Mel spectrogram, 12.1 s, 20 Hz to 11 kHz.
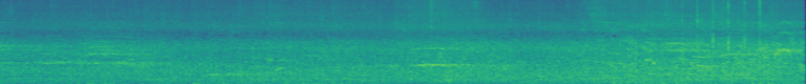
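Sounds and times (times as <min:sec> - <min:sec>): spectators' voices: 0:00.0 - 0:12.0
swimmers splashing: 0:00.0 - 0:12.0.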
